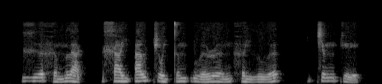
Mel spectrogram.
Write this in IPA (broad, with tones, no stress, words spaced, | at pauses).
ɣɨ˧ə̯hə˨˩˦mla˨˩k̚ | xa˧j ʔa˧˥w co˨˩jt̪ə˧m ɓu˨˩˨ə̯ɹəː˨˩˦ŋhə˨˩j lu˨˩˦ə̯ | cə˧ŋke˨˩˨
